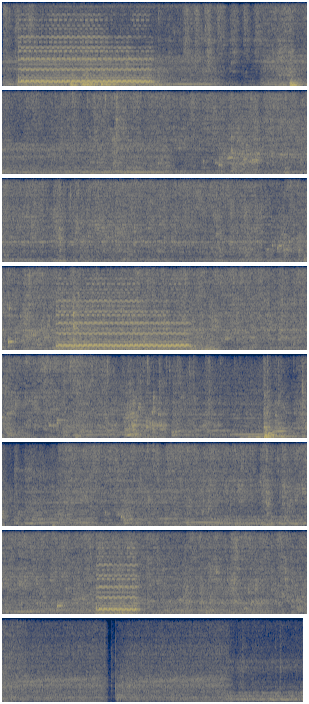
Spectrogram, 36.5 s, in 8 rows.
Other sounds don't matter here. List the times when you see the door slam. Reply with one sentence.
The door slam can't be heard in this clip.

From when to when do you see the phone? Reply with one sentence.
The phone can be heard from 0.2 to 2.5 s, from 14.5 to 16.9 s and from 28.8 to 29.5 s.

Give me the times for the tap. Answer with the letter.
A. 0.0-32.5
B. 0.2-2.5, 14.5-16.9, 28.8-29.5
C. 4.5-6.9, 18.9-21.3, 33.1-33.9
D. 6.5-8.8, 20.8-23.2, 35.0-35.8
A.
